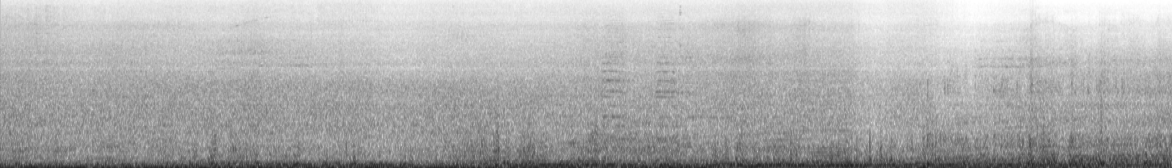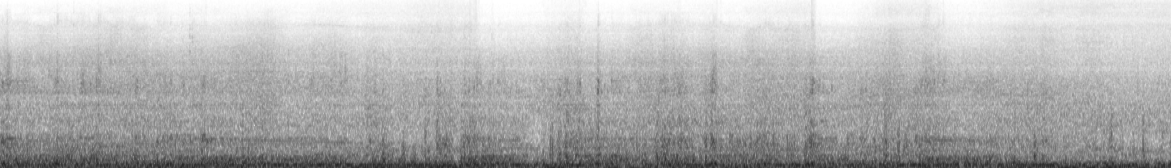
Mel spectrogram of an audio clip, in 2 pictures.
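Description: Road noise of a moving car: a steady low rumble of engine and tyres.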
